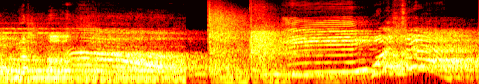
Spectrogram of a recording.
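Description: A man sings a short snatch of a song, and about a second in hand clapping breaks out with excited voices.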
